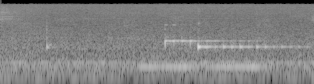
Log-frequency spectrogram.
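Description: Smartphone notification chime for an incoming WhatsApp message: two short electronic notes, a higher one and then a lower one held briefly, about a second in.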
